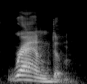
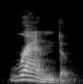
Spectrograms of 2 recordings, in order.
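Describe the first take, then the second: No difference in how they are said.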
